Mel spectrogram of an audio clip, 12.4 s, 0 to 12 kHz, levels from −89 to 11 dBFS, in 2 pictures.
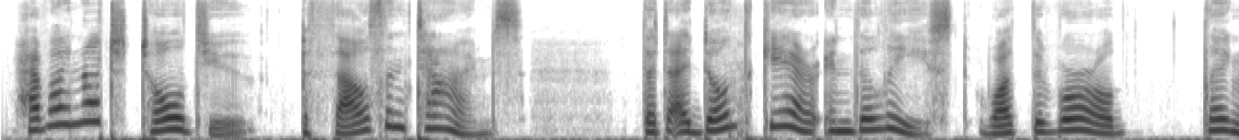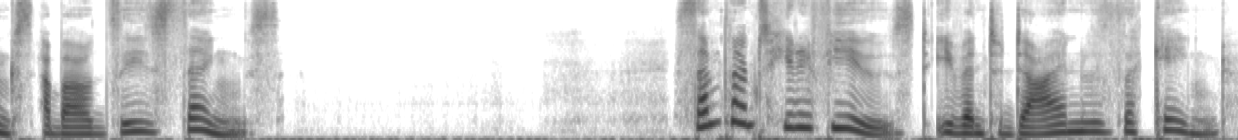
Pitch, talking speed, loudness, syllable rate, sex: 240 Hz, 150 wpm, -19 LUFS, 4.8 syllables/s, female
